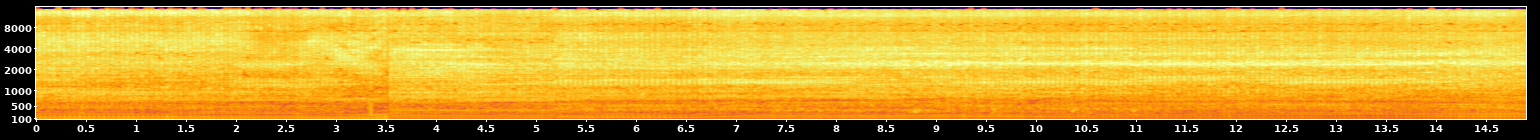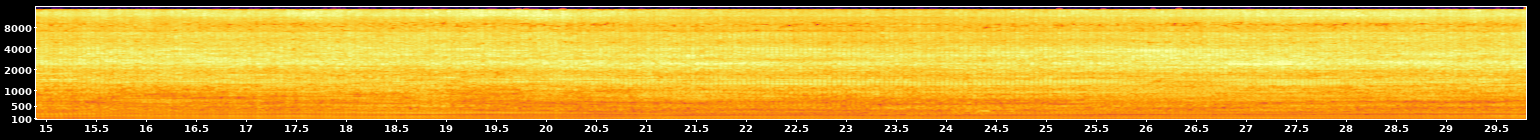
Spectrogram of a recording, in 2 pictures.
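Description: Small engine of a red rotary power tiller running steadily under load as its tines churn dry soil. The pitch sags and recovers a few times as the tines bite.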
